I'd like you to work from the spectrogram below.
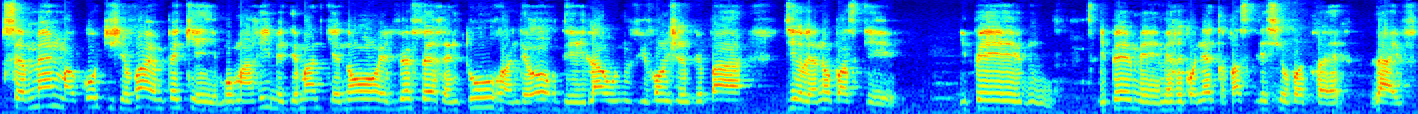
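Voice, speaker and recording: A woman with a Congolese accent telling her story as a deferential caller, in halting, broken French as a non-native speaker with grammar slips. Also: lowish voice, little pitch movement, bright, forceful tone, low-quality recording. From Kinshasa, Congo. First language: not French; speaks it with difficulty. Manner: deferential, often addressing the coach by title. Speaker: caller to a live coaching show. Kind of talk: personal storytelling.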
